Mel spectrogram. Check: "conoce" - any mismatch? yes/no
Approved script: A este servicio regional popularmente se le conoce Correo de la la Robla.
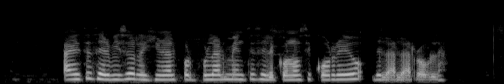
no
